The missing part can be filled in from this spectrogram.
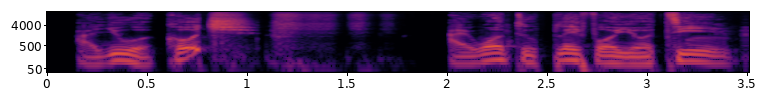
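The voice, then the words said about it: Strong African accent. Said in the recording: “in my African accent ... I had like a strong African accent.”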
